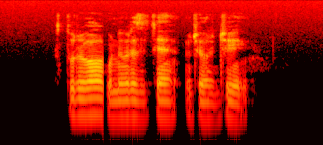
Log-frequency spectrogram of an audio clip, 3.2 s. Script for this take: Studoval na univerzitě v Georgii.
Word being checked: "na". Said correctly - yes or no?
no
